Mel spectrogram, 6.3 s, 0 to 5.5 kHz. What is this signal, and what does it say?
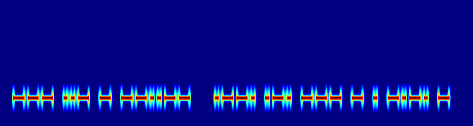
Morse code, heard as a keyed tone, about 25 wpm, 600 Hz. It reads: OUT, PROTECT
